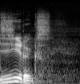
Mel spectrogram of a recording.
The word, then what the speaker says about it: Xerox: Произносится, кстати, ведь зирекс, ну, если на тот манер.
